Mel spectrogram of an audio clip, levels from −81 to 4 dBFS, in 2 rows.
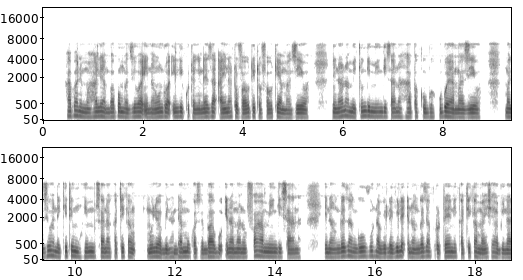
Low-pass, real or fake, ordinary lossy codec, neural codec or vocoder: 7.2 kHz; real; Opus, 24 kbps; none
